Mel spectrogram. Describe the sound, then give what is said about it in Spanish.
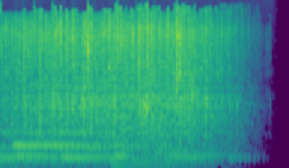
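A church audience at Champion Forest claps for the Lord during a service in a dense, steady burst over sustained low keyboard chords, the applause and music holding loud for about two seconds before fading out together. “Le das un aplauso a ese Rey.”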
